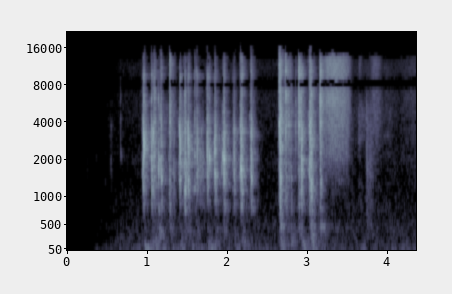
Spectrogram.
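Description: Typing on a computer keyboard: a quick run of key clicks starting about a second in, a short pause, then a second run that trails off near the end.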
